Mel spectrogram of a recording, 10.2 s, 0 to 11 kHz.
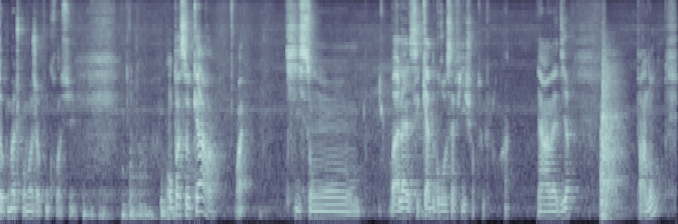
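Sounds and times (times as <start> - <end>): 
speech: 0.0 - 7.4, 8.1 - 8.8, 9.6 - 10.1
chair bumping or knocking against something: 1.2 - 2.8, 9.0 - 9.5.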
